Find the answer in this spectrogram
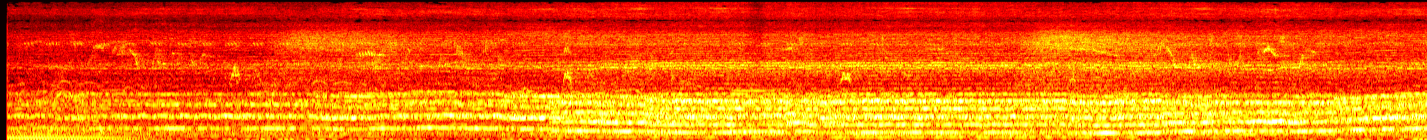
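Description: Intro music of wordless chanting voices holding long, slowly shifting notes, with a low drone under the first couple of seconds. It swells a little over the first several seconds.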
